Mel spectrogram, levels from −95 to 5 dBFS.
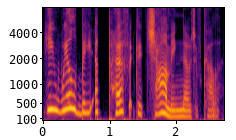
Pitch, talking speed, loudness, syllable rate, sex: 240 Hz, 200 wpm, -16 LUFS, 5.5 syllables/s, female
